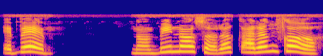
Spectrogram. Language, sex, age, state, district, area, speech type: Odia, female, 18-30, Odisha, Rayagada, rural, spontaneous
